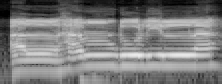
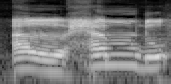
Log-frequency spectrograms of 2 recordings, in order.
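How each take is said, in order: First: The h is a plain, light breath. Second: The h is a strong breath from the throat. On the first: The speaker calls it wrong. "kesalahan umum" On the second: The speaker calls it right. "harusnya alhamdu"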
